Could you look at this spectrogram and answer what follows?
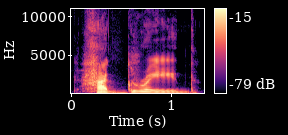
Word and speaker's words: Hagrid: will say but hrid hagrid you don't smile that much when you say hagrid you know the lips are a bit neutral rather uh let me check something guys just in case.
